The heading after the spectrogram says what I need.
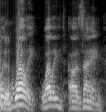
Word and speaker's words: Weili Zhang: Now we got Weili Zhang. Did I say her name correctly? Yeah, Weili Zhang.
